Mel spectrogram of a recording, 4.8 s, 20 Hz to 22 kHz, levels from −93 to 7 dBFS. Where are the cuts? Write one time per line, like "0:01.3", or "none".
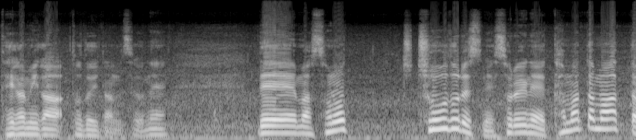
none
